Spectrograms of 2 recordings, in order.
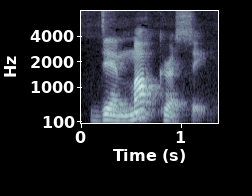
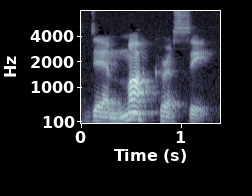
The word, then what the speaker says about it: democracy: word democracy and it's the third from the last so we have democracy that means this one right here ma gets the the syllable stress democracy okay here's some more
